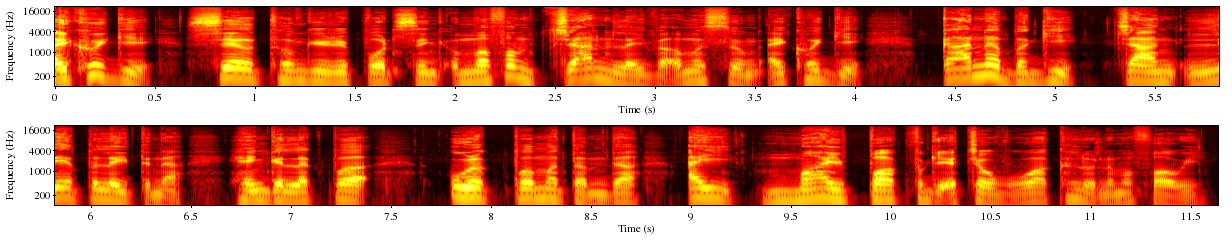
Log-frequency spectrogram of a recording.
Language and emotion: Manipuri, happy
